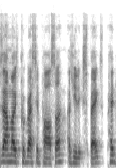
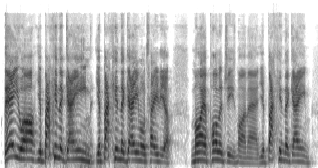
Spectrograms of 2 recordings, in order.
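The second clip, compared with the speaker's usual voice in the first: excited greeting; 8 dB louder than usual. Real, not acted. Welcomes back unblocked viewer loudly.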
